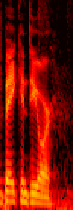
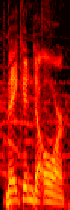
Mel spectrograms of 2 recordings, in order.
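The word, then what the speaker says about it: Bacon d'Or: the bacon dior bacon to ore sorry it's not it's not it's not a fashion brand bacon to ore i've been i've been taught i've been coached and how to say it bacon to ore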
